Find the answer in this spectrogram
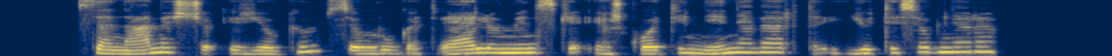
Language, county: Lithuanian, Telšiai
